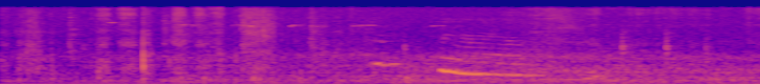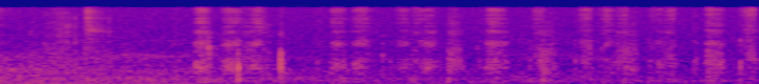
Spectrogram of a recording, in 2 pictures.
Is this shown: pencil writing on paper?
yes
